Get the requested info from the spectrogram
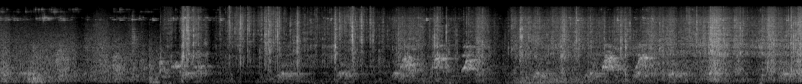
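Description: Dry corn stalks and straw rustling and crackling as they are pulled and gathered from a stack, in a dense run of sharp snaps. A few short animal cries sound behind it.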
